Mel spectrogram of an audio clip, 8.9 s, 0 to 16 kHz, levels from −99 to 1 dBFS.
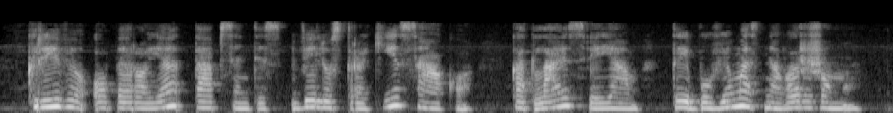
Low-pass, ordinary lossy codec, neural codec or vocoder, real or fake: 7.2 kHz; MP3, 64 kbps; none; real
